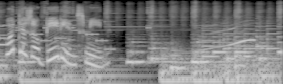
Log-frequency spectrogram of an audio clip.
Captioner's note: beeping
